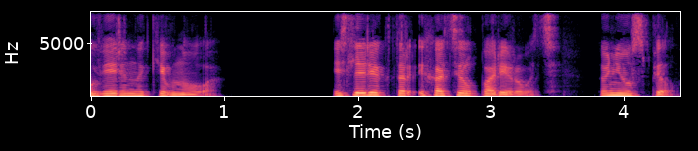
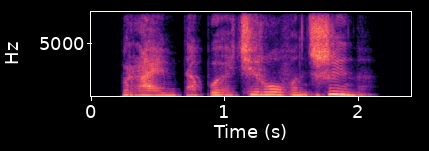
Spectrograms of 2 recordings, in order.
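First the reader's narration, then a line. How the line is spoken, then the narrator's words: Loud whisper. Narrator (Russian): громким шепотом сообщила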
